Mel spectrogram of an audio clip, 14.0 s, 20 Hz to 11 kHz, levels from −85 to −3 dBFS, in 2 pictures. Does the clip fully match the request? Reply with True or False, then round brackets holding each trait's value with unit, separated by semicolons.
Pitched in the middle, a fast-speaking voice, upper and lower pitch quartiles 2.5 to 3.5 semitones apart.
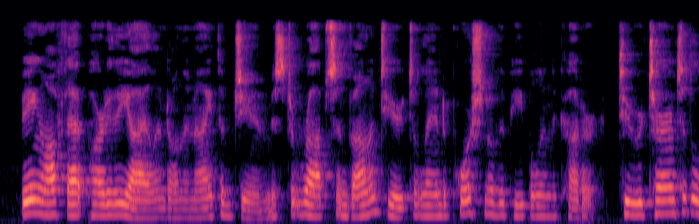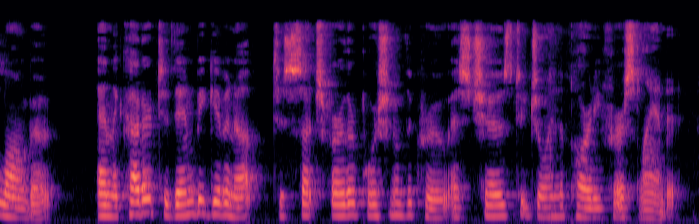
True (160 Hz; 230 wpm; 2.8 semitones)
